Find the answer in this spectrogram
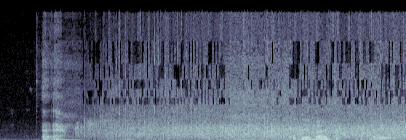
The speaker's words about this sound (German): Der war der langsamste Applaus, den ich je gehört habe.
